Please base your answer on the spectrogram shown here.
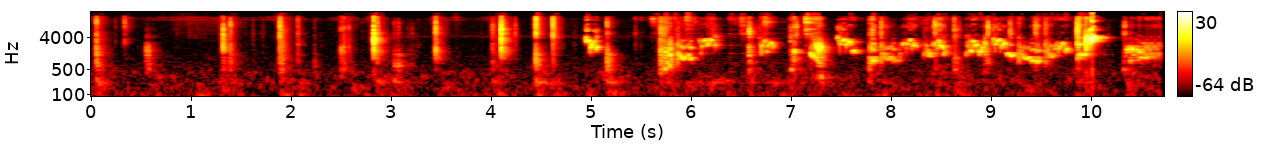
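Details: Seven-month-old budgie in front of a mirror: sparse dry clicks for several seconds, then building into quick chattering warble with squeaky chirps and one loud sharp note near the end.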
